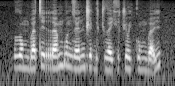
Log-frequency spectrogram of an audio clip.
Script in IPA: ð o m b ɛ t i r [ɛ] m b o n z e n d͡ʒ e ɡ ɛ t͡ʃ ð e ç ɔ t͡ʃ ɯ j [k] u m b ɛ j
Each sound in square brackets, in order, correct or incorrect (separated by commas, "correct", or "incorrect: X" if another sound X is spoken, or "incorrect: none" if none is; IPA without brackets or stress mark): correct, correct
